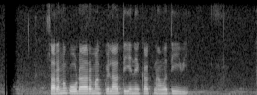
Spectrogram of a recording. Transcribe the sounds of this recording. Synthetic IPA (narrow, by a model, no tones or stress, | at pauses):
saɾəməkuːɖaːɾəmakʋelaːt̪ijənəekaknaʋət̪iːʋḭ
